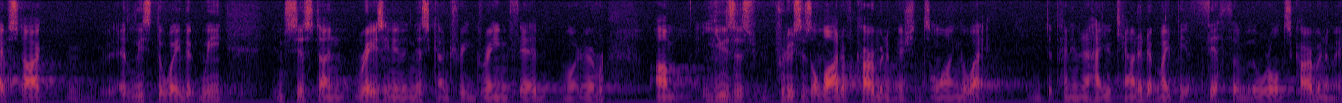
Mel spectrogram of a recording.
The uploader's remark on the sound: Yoder Public Affairs Lecture, Question & Answer session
